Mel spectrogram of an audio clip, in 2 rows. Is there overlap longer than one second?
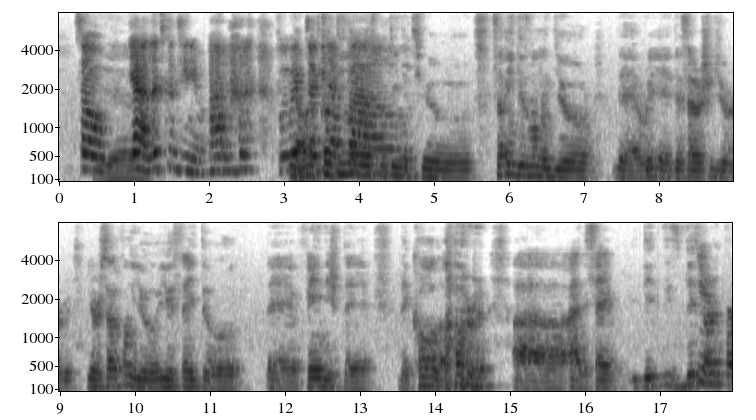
Yes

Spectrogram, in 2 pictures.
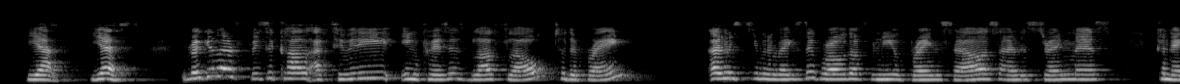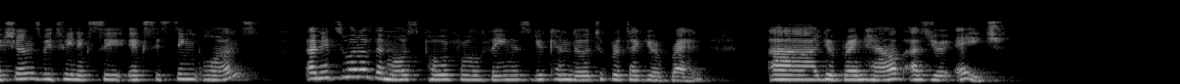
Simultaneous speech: No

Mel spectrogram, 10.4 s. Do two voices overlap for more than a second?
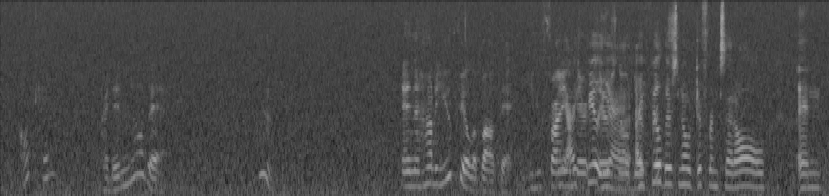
Yes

